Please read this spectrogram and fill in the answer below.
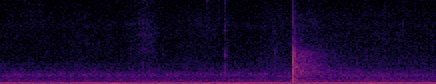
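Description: Quiet background with a steady low hum, and a single short click about one and a half seconds in.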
